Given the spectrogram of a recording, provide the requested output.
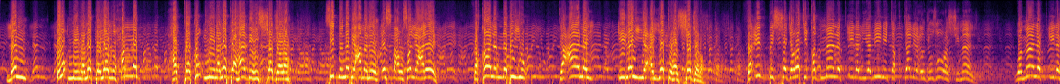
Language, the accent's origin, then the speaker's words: Arabic; Zagazig, Sharqia Governorate, Egypt; وانا من الزقازيق الشرقية؟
